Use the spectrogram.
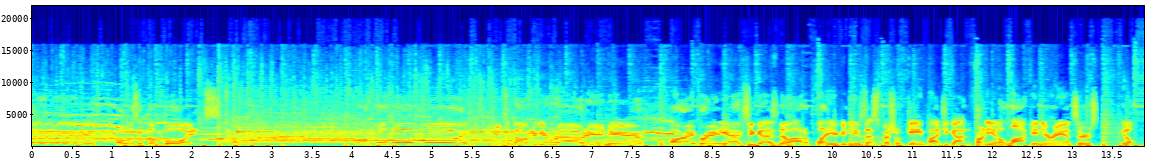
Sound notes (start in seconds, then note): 4.7 boys cheering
